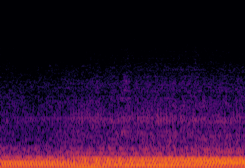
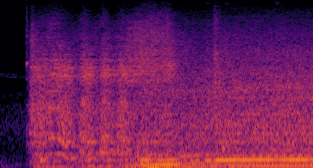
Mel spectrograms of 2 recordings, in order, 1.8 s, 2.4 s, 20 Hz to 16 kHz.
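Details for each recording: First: 1997 Toyota Tacoma, $500 wrecked auction truck, first start, low on coolant: loud, deep, hollow, raw idle drone from nearly straight-pipe exhaust that quiets as it runs; owner thinks a couple of pinholes leak. Exhaust leak. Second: 1997 Toyota Tacoma, 270,000 miles, wrecked truck, first start after new spark plugs and plug wires: brief crank, catches right away and settles into a steady, even idle with no misses; starts and runs healthy.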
